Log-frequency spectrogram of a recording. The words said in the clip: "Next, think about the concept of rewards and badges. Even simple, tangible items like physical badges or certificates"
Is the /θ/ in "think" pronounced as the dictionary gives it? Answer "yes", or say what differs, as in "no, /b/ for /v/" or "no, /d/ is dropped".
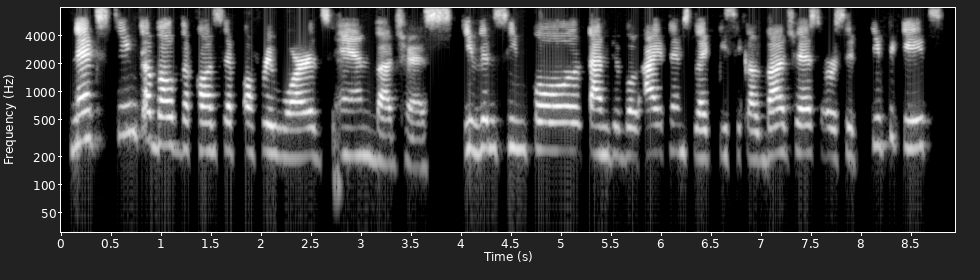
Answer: no, /t/ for /θ/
